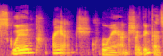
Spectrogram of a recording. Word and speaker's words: Cranch: squid or the Antarctic Cranch squid Cranch Cranch I think that's how you pronounce it right looks like it it's like ranch with a C mhm yeah it's a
